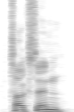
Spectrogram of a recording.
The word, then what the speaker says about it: Tuxon: Tucson, spelled Tuxon, is on purpose, because when you try to say the word Tucson, that's exactly how it's phonetically, it looks like Tucson.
